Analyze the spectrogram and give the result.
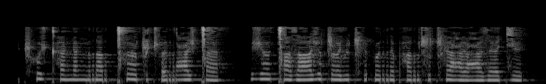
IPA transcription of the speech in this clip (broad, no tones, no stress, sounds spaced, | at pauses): ʈ͡ʂʰ ʊ ʒ kʰ æ ŋ æ ŋ r a r ǀʰ əː ʈ͡ʂ ʊ t͡ʃʼ əː r ʕ ɛ ʒ ǀ æ | ʒ əː ǀ a z aː ʒ ɛ ʈ͡ʂ əː lʲ ɛ ʈ͡ʂʰ ɪ θ ʊ r ɛ pʰ a r ʂ ɪ ʈ͡ʂʰ ɛ ʕ ɛː ʕ æ z ɛː t͡ɕ ɪ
